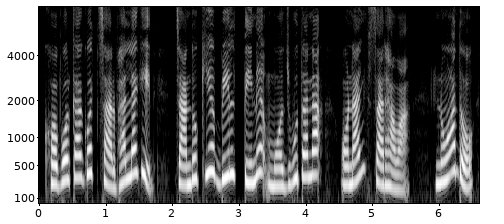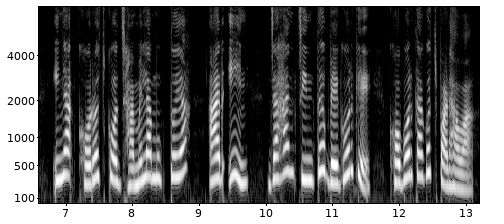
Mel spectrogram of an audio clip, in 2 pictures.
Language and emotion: Santali, happy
